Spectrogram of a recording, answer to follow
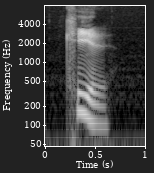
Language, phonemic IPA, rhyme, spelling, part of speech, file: German, /kiːl/, -iːl, Kiel, noun / proper noun, De-Kiel.ogg
- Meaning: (noun) 1. keel (beam at the underside of a ship) 2. quill (shaft of a feather); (proper noun) Kiel (an independent city in Schleswig-Holstein, Germany)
